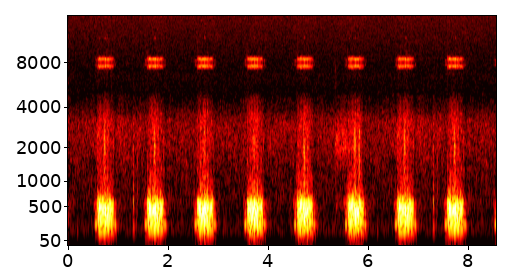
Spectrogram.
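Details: Aortic stenosis: narrowed aortic valve causing a regular harsh crescendo-decrescendo late systolic ejection murmur overlapping end of S1 and start of S2, about 60 beats a minute.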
